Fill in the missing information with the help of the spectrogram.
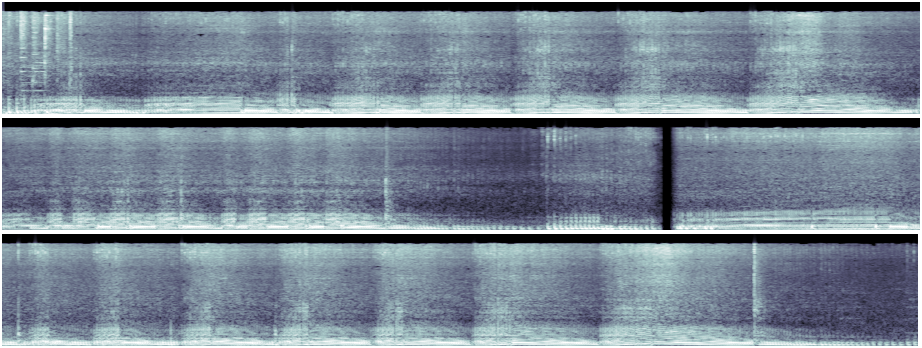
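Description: Honda Blade motorcycle's single-cylinder four-stroke engine revved again and again through a freshly built straight-through 'neutral' exhaust, pitch rising and falling with each blip of the throttle. It breaks off for a moment past the middle, then the revving goes on. The uploader says the carburettor setting is not quite right.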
